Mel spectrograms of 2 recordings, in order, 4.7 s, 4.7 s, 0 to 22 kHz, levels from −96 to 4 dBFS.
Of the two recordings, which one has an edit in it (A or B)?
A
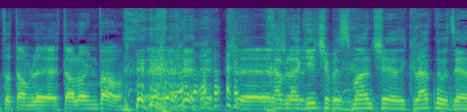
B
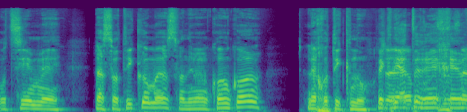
B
